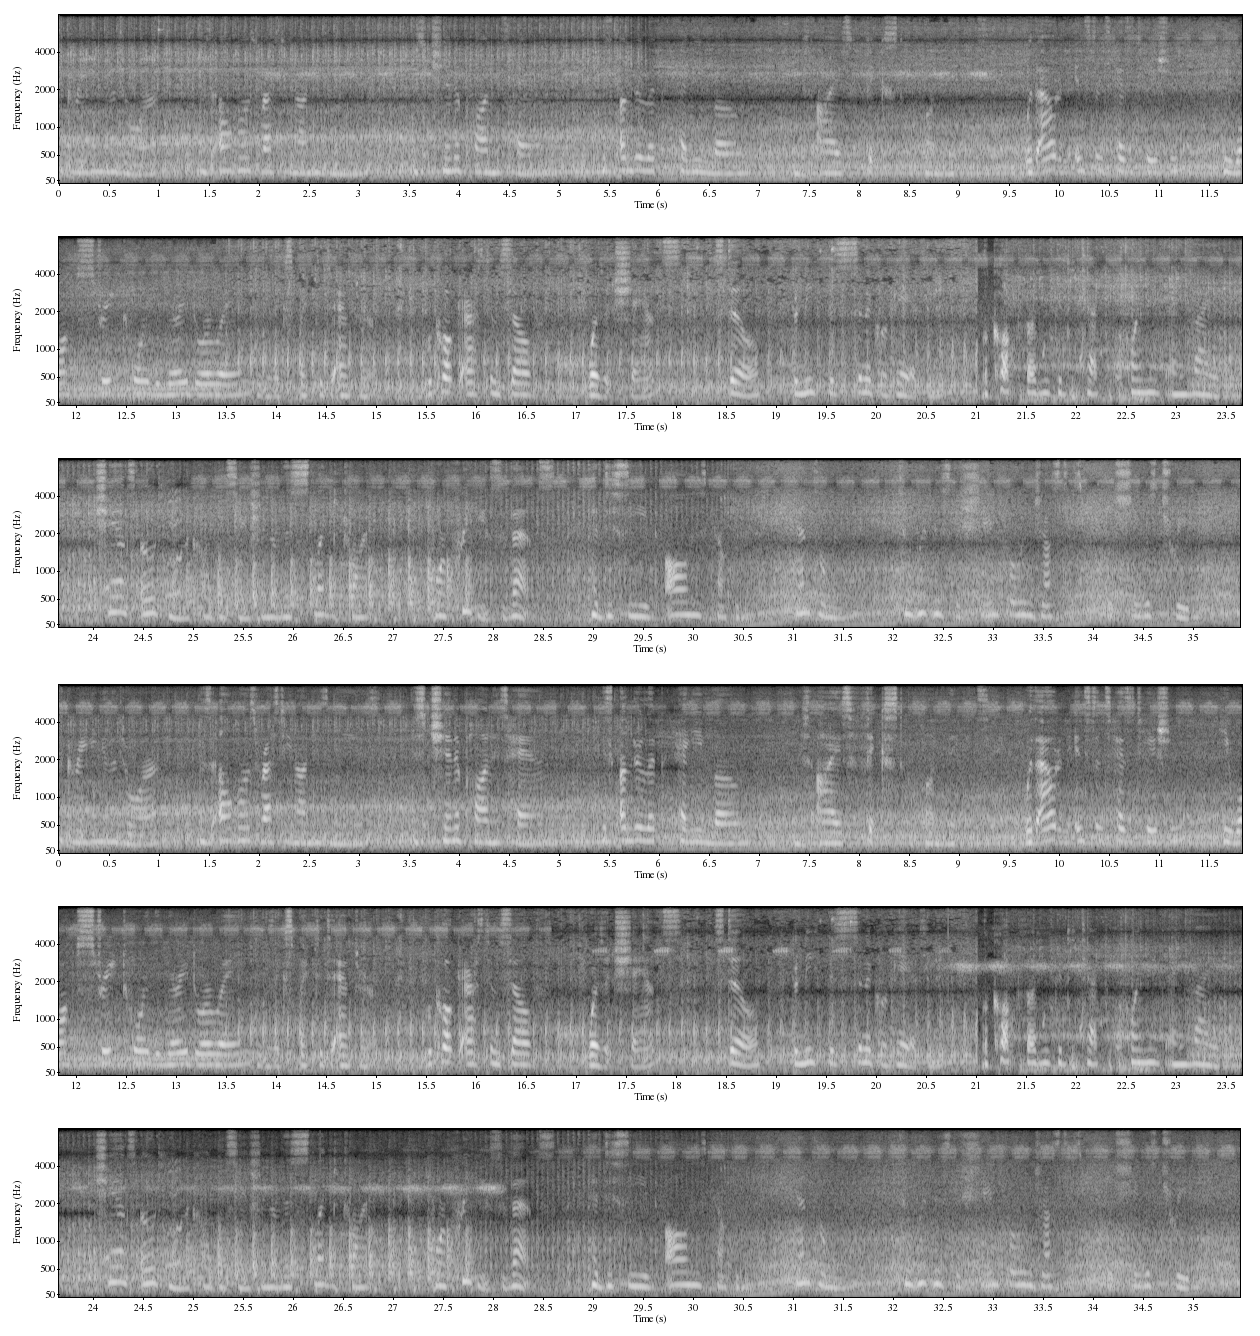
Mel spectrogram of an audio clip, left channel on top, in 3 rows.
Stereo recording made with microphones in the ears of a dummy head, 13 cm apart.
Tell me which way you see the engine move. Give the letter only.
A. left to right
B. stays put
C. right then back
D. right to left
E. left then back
B.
